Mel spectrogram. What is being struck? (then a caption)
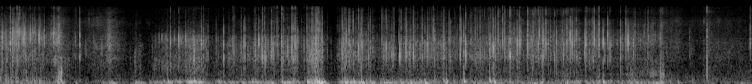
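Rubber-coated knit work gloves. A pair of grey latex-coated knit work gloves with red knit cuffs, worn on both hands, rub and brush against each other. The result is a steady, dense, scratchy crackle with bright hiss and a low rumble, broken by sharp clicky snaps and a brief dip around the middle.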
